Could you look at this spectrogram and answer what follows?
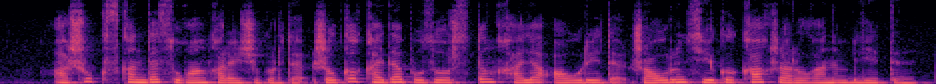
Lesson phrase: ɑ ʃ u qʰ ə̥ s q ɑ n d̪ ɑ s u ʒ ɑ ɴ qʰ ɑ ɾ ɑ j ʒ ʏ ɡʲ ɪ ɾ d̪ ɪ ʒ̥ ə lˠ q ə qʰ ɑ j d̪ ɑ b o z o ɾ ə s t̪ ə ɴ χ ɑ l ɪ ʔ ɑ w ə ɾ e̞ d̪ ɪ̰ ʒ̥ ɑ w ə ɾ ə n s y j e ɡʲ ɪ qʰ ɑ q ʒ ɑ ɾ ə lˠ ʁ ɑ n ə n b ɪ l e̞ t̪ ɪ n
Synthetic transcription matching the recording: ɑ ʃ u qʰ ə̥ s q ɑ n d̪ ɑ s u ʁ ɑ ɴ qʰ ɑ ɾ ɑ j ʒ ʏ ɡʲ ɪ ɾ d̪ ɪ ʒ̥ ə lˠ q ə qʰ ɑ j d̪ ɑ b o z o ɾ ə s t̪ ə ɴ χ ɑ l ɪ ʔ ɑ w ə ɾ e̞ d̪ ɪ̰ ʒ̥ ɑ w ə ɾ ə n s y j e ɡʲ ɪ qʰ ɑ q ʒ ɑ ɾ ə lˠ ʁ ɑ n ə n b ɪ l e̞ t̪ ɪ n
